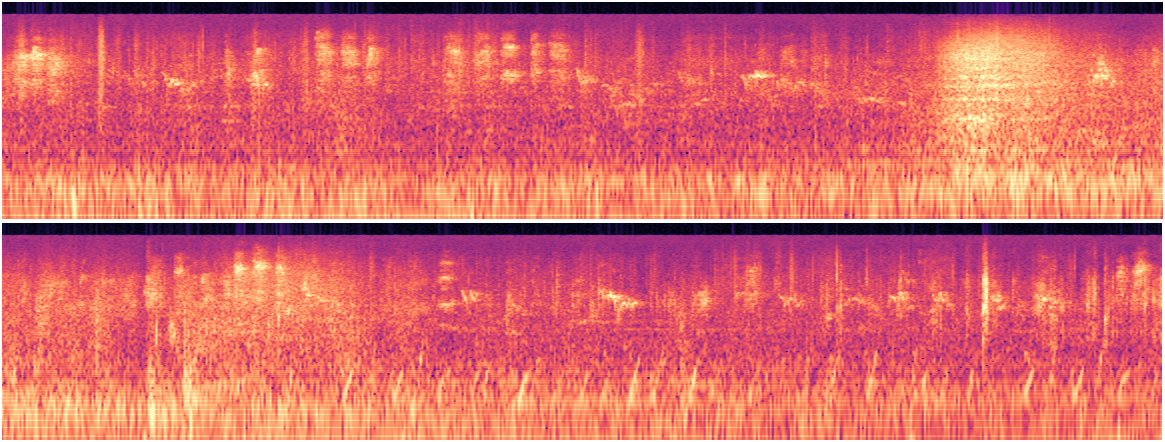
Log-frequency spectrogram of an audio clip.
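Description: Faint, scattered high chirping throughout. About seven seconds in comes a soft rushing slide lasting about a second as a paper shoji screen door is slid open.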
